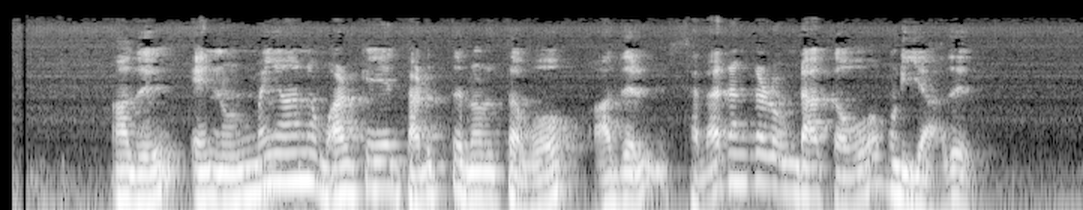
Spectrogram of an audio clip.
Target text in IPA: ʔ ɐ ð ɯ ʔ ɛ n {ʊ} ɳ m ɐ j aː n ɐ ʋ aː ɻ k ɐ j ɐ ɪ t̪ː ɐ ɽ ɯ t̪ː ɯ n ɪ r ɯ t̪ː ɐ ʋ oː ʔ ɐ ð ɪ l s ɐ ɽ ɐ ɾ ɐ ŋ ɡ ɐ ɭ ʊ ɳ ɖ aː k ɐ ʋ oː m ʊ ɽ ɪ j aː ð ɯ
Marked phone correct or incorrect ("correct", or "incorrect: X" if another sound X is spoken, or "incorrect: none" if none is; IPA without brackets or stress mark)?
correct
